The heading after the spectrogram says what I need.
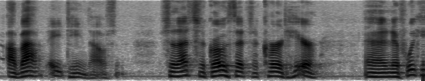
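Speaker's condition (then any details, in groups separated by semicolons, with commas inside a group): Ataxia; spinocerebellar ataxia type 3, inherited, affects hands, voice, walking; no longer walking, physical, occupational, voice therapy; voice somewhat affected since last year, voice therapy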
